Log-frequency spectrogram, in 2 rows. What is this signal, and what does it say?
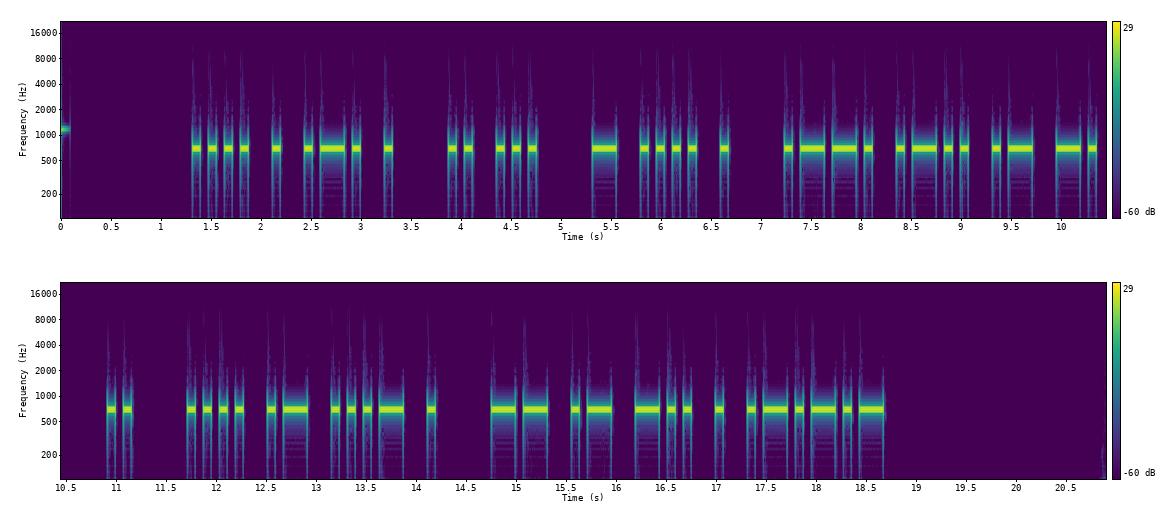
Morse code, heard as a keyed tone, about 15 wpm, 700 Hz. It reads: HERE IS THE PLAN I HAVE MADE.
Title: Sentences from Top 1000 Words - Review Part 2 - 15wpm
